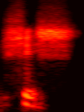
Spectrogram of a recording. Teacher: শেষ শেষ শব্দটিতে প্রথমে রয়েছে তালব্য স পরে রয়েছে মূর্ধন্য স প্রথমে তালব্য স পরে মূর্ধন্য স কিন্তু আমরা উচ্চারণ একই রকম করে করছি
